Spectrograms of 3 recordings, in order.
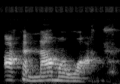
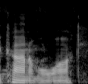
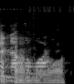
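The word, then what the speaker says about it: Oconomowoc: It's a Connemawalk. Is it? Oh, sorry, Akanamawak. It is. It's a Connemawalk. But it like the way it's spelled looks like the way Susie's saying it, but it's pronounced Connemawalk.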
